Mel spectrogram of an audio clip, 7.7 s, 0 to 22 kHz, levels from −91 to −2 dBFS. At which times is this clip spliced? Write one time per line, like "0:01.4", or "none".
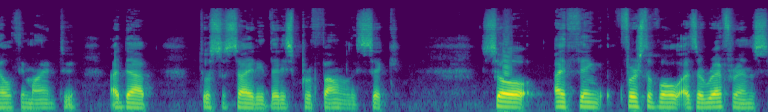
none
